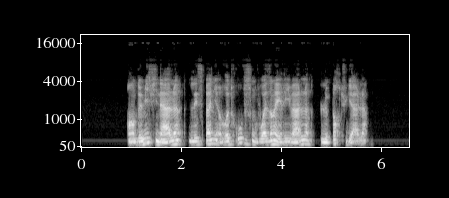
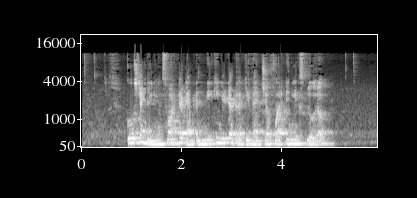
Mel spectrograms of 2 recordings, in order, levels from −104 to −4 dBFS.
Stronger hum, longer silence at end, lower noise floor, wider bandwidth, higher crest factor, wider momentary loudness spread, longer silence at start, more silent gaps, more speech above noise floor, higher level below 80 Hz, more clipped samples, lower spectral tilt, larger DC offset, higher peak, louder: neither; about the same, 0.85 s vs 0.85 s; first, -79 dBFS vs -43 dBFS; second, 7.2 kHz vs 11.5 kHz; first, 16 dB vs 10 dB; first, 9 LU vs 5 LU; about the same, 0.95 s vs 0.95 s; neither; first, 61 dB vs 35 dB; second, -66 dBFS vs -40 dBFS; neither; first, -8 dB/octave vs -6 dB/octave; neither; about the same, -2 dBFS vs 0 dBFS; second, -19 LUFS vs -9 LUFS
